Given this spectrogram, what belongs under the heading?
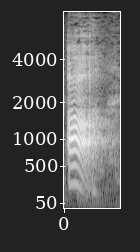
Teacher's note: we see in DC, similar to New York, is the raised thought cloth vowel, that ah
